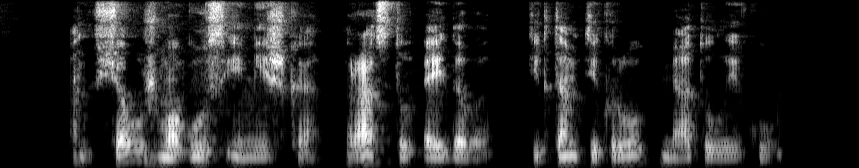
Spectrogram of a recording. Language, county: Lithuanian, Vilnius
